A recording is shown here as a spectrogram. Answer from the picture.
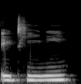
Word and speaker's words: ATEEZ: But so like the idea of being called tiny, even though it's pronounced ATEEZ, like teeny tiny, I don't like it.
